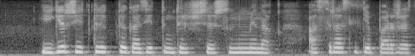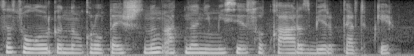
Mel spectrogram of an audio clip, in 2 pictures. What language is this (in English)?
Kazakh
